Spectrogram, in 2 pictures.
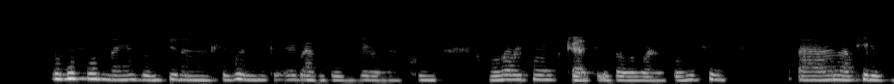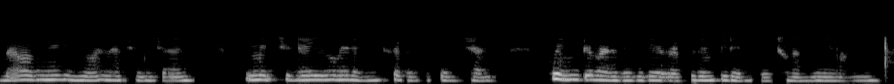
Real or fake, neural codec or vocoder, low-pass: fake; codec, 44.1 kHz, 3.4 kbps, Pupu-Codec; 3.6 kHz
